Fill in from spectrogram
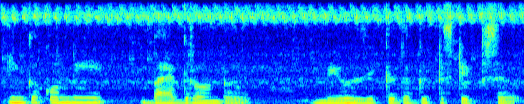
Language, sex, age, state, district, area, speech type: Telugu, female, 30-45, Telangana, Peddapalli, rural, spontaneous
